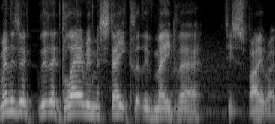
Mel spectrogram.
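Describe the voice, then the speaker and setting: A man in a Yorkshire accent, fairly high in pitch, with very wide pitch swings at a moderate pace. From Yorkshire, northern England. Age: 50s. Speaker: quiz show host streamer. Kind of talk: casual livestream quiz.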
